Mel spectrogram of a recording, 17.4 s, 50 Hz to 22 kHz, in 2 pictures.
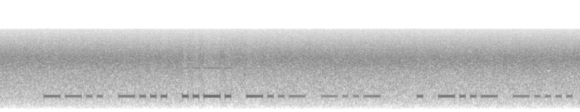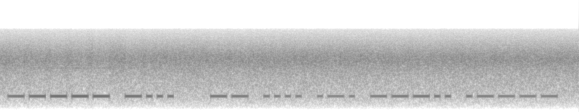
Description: Morse code, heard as a keyed tone, machine-sent, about 15 wpm, 620 Hz, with radio static and fading. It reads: ZBFXX EX60B MHR81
